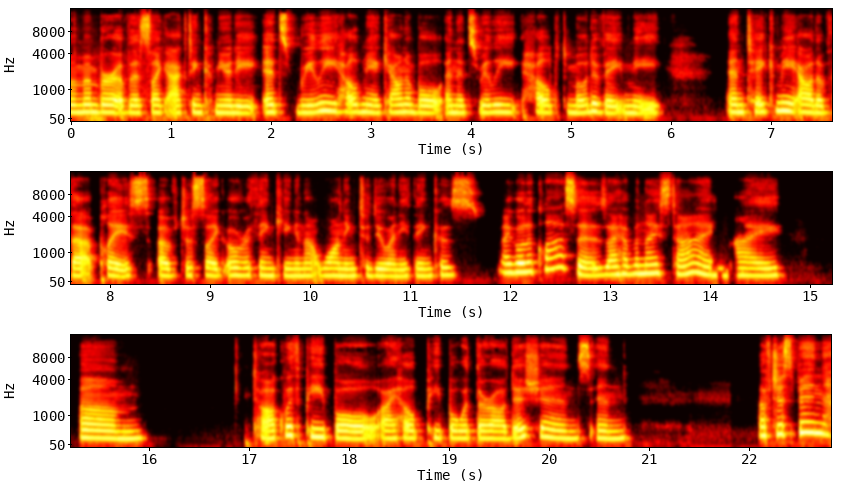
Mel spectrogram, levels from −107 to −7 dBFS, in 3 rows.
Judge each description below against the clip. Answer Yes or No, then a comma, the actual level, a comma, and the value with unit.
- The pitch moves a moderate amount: No, narrow, 2.2 semitones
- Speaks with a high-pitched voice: Yes, high, 205 Hz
